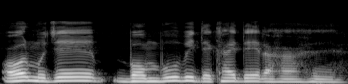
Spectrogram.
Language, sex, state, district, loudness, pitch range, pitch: Hindi, male, Arunachal Pradesh, Lower Dibang Valley, -15 LUFS, 135-165 Hz, 145 Hz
